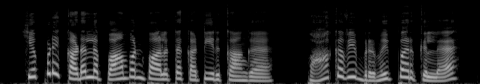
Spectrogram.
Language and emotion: Tamil, surprised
